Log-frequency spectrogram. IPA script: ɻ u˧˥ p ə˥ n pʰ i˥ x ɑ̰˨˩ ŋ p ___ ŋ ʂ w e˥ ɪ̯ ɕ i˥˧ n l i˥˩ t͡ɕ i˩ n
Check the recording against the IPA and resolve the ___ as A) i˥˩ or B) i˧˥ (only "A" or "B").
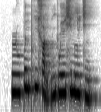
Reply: A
